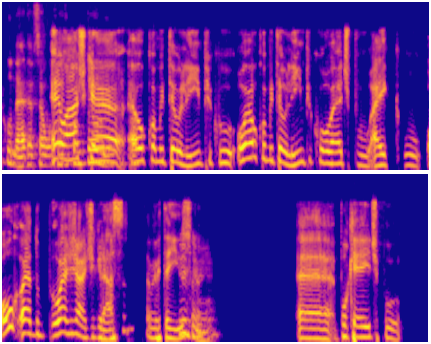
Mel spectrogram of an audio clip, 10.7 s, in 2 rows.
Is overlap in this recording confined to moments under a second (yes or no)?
no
